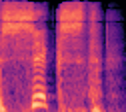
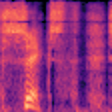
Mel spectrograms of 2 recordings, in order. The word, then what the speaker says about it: sixth: Now, I want to look at the pronunciation of sixth. Sexto. Right? Now, if you're British, you say sixth. Well, at least my British friends. So, es enfermo con sonido Z. Sixth. Sixth. And if you're American, you say enfermos con TH o Z.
